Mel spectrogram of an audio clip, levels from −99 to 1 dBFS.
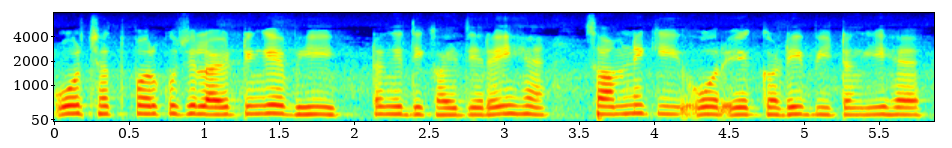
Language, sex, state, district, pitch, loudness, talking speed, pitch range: Hindi, male, Uttar Pradesh, Shamli, 205 Hz, -18 LUFS, 195 wpm, 195-220 Hz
